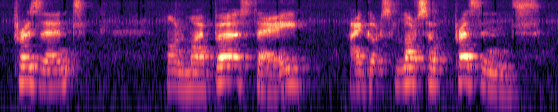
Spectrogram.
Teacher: you see the stresses on the first syllable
